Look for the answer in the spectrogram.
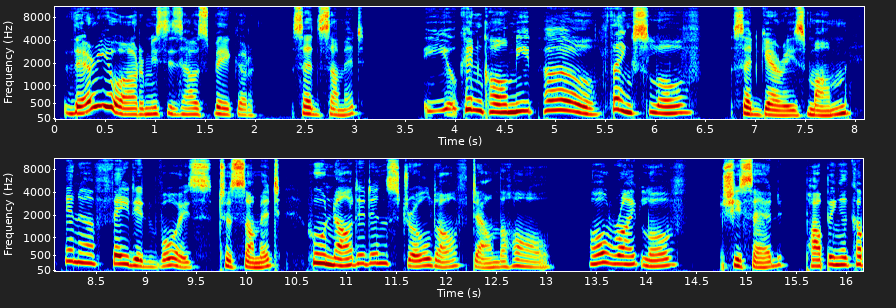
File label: Audiobook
